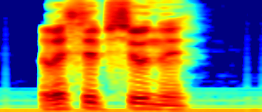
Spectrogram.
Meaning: 1. to take delivery of 2. to receive
- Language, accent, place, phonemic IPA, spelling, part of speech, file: French, France, Lyon, /ʁe.sɛp.sjɔ.ne/, réceptionner, verb, LL-Q150 (fra)-réceptionner.wav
